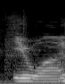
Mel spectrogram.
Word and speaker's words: Ewan: Why do you say it like that? – What, say it like what? – Ewan McGregor? – Yeah. – That's how you say it.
